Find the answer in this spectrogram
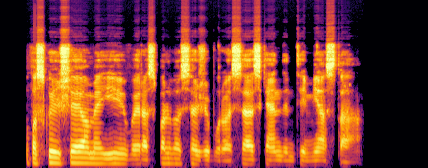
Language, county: Lithuanian, Vilnius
